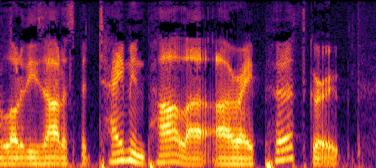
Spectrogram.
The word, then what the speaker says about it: Tame Impala: The Crystal Method, Moby, Tame Impala, is that how you say it? – Tame Impala? – Yeah.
